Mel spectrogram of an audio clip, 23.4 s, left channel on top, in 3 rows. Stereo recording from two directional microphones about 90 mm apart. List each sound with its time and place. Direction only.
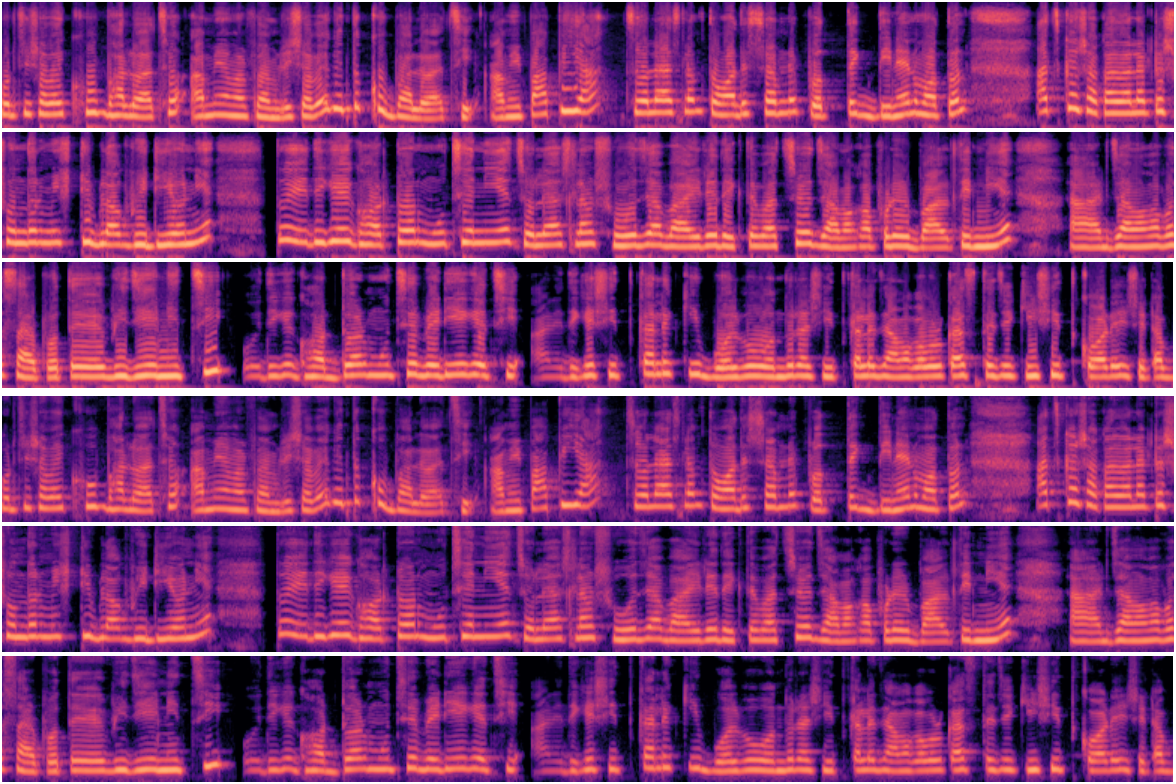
0.0 s speech: 25° left (ahead or behind)
1.7 s speech: 40° left (ahead or behind)
8.3 s speech: 50° left (ahead or behind)
9.6 s speech: 30° left (ahead or behind)
16.0 s speech: 45° left (ahead or behind)
16.9 s speech: 35° left (ahead or behind)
